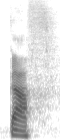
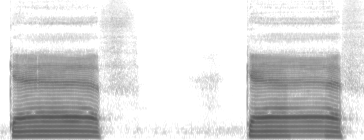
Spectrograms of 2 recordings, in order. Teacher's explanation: তারপর ক্যাফ, জিহ্বার গোড়া থেকে একটু আগে বাড়িয়ে এবং তার বরাবর উপরে তালুর সঙ্গে লাগিয়ে আমরা উচ্চারণটি করব পাতলা সাউন্ডে ক্যাফ, যেন কাফ না হয়ে যায়।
